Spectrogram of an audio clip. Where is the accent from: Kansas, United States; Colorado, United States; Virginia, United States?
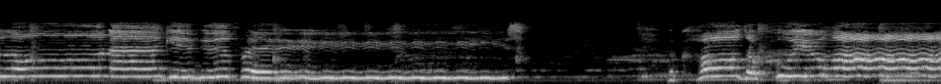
Virginia, United States; moved away; also born or lived in New Orleans; my peeps in Virginia, my peeps in Hampton, my peeps in New Orleans, Portsmouth, Norfolk, all my hometown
